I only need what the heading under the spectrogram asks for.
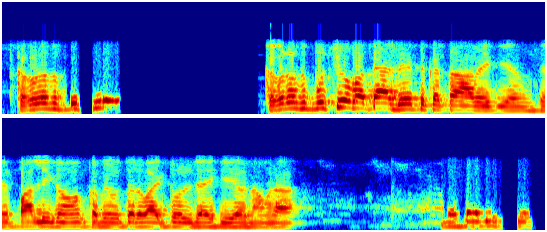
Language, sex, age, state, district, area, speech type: Maithili, male, 18-30, Bihar, Darbhanga, rural, conversation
